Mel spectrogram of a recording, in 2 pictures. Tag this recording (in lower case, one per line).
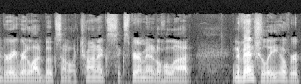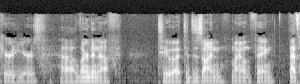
speech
